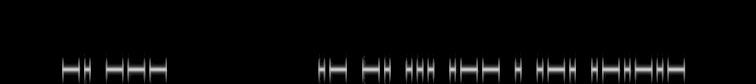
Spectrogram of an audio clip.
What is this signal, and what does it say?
Morse code, heard as a keyed tone, about 22 wpm, 700 Hz. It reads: NO ANSWER.
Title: 4x Word-Spacing - Sentences from Top 300 Words - 22wpm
